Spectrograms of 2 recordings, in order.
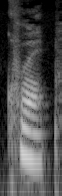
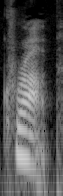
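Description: First: "crop" with a short rounded British-style o. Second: "crop" with an open American "ah" vowel; American "crop", like krahp; American pronunciation. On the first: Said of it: "字母O发短音O". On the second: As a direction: open the mouth wider on the o of "crop". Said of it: "美式发音字母O口型比较大". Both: Shown as a demonstration.

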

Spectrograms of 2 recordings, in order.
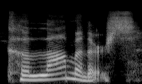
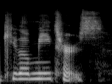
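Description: First: Kilometers said slowly as kuh-LAH-muh-ters; stress on LA. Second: Kilometers said as KILO-meters, stress on KI; alternative pronunciation. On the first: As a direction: put the stress of kilometers on the second syllable, "LOM". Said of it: "那个重音跑到拉上面". (kilometers重音放在“拉”上，慢慢念) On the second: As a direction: say kilometers as "KEE-loh-mee-ters". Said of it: "有些人会念kilometers". (kilometers念成KILO-meters，重音在开头) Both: Shown as a demonstration.

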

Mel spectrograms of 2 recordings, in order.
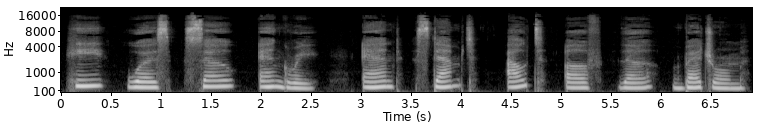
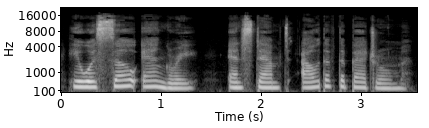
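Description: First: Very slow, word-by-word model reading; teacher's slow read-along pace. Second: Said in the usual way. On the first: Shown as a demonstration. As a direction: separate every word for learners to follow. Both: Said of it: "慢慢来读".

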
